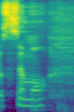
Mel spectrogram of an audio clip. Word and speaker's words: SYML: Simmel, his name is pronounced S-Y-M-L, so Simmel.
